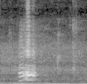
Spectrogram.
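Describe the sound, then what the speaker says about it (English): A Canada goose gives a single loud, nasal honk, brief and fairly close, over a low background hum. "The Canadian geese."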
